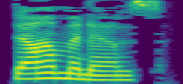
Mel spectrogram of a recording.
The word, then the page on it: dominos: British English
